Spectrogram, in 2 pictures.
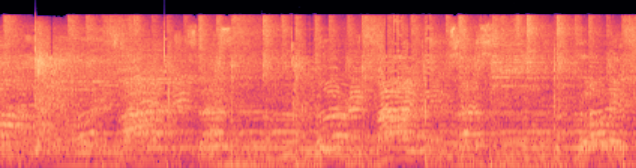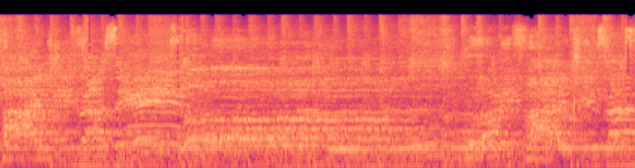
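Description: Live gospel praise-and-worship song: a group of women singing together into microphones, with a lead voice, over steady instrumental accompaniment with a regular beat.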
